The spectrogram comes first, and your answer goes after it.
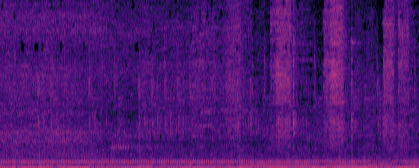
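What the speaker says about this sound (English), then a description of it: "start spraying this mixture of green and yellow now down onto these bubbles" A thin mixture of green and yellow paint is sprayed from an airbrush onto miniature bases. A faint steady hiss carries a low hum underneath, with a few stronger spray bursts near the end.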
